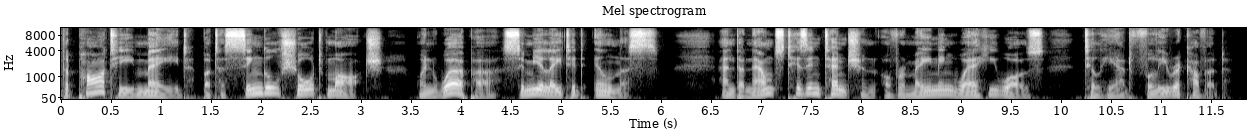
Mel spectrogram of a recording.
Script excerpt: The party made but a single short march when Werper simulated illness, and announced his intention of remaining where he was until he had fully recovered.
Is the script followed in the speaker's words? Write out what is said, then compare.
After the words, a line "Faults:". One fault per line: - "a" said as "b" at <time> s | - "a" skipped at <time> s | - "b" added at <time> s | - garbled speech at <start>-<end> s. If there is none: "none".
The party made but a single short march when Werper simulated illness, and announced his intention of remaining where he was till he had fully recovered.
Faults:
- "until" said as "till" at 10.2 s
